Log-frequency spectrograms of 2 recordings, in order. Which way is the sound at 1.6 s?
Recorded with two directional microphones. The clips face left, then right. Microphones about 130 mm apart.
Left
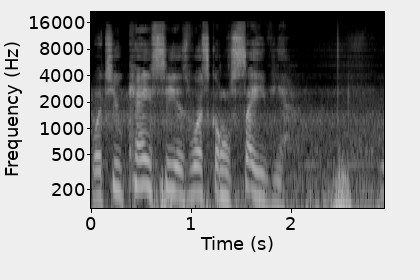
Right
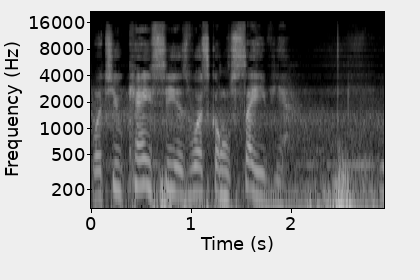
25° left (ahead or behind).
